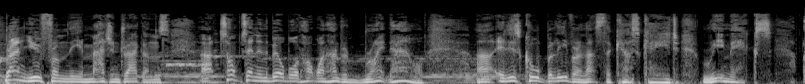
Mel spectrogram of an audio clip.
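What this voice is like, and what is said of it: Smooth radio presenter voice. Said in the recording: “that's lovely radio voice there ... the radio voice”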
